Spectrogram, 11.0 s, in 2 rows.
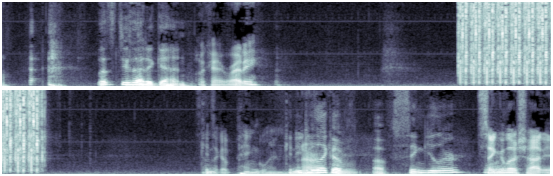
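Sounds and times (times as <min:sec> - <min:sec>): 
speech: 0:01.0 - 0:02.7, 0:07.5 - 0:10.9
camera shutter firing in burst mode: 0:04.6 - 0:06.0.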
